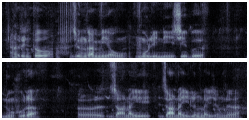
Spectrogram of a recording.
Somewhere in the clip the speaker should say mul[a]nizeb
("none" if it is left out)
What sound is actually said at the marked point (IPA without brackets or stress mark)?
i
